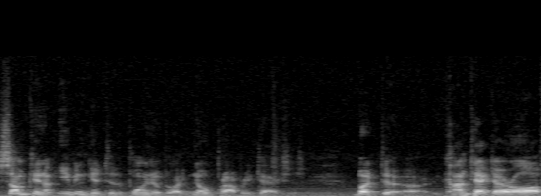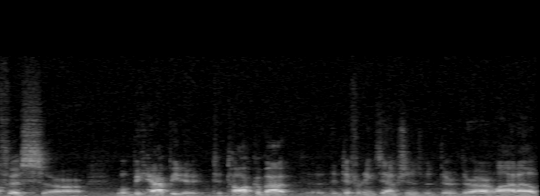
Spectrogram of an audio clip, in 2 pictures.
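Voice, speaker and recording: A man talks at a moderate pace with big swings in loudness. Noticeable background noise sits behind him. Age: 70s. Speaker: county property appraiser, Vietnam veteran. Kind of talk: interview. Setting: office. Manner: hesitant, many fillers and repeats.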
